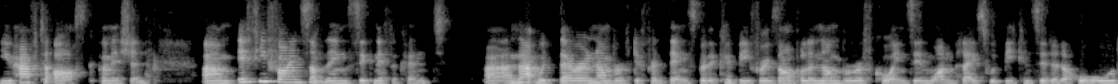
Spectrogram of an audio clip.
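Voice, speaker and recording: A woman with an English accent at a medium pitch, fairly quick and fairly even in intonation, against a quiet background. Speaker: metal detectorist. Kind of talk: casual interview chat.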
